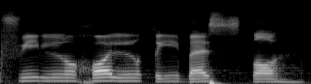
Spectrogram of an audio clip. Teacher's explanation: Kebetulan huruf sodnya berharokat sukun, maka huruf sodnya diganti huruf sin, dibaca bastoh. Yang semestinya balstoh, tebal.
